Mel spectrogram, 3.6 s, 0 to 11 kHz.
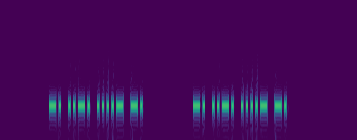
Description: Morse code, heard as a keyed tone, about 51 wpm, 700 Hz. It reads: NF4N NF4N
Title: USA Call Signs - 4 Characters - Repeated 2x - 50wpm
